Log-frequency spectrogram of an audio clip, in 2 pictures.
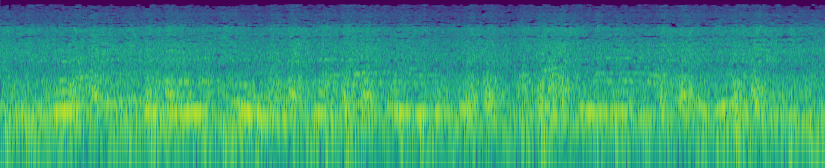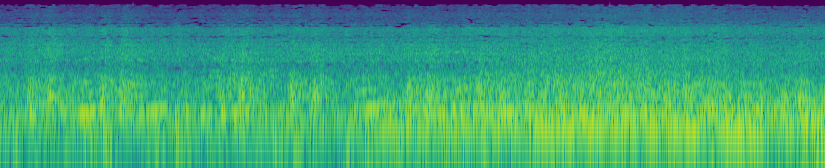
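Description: Indian Railways LHB passenger coaches running past, a loud steady rolling clatter of wheels on rails. A low steady hum joins in after about nine seconds.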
